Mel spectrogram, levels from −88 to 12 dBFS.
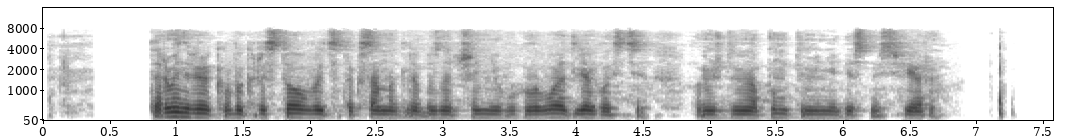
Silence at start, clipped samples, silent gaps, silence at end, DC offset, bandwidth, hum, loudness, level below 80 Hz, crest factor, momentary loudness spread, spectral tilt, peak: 0.8 s; under 0.1%; 6.91-7.09 s; 0.4 s; under 0.1%; 8 kHz; none; -18 LUFS; -64 dBFS; 16 dB; 13 LU; -5 dB/octave; -2 dBFS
